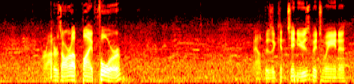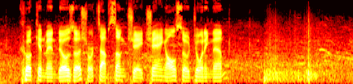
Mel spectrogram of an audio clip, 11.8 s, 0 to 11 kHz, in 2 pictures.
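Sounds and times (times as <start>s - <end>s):
speech: 0.7s - 2.2s, 4.3s - 10.5s
fireworks bangs around a neighbourhood at night: 10.3s - 11.6s.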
